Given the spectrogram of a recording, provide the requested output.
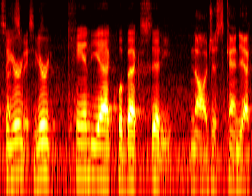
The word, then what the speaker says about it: Candiac: That's Candiac is how would you pronounce it? Candiac.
